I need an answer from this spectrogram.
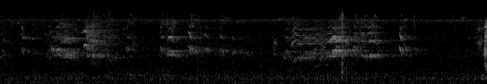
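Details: African wild dog puppies at their den giving bursts of high, squeaky twittering chirps in clusters, with short pauses between them, over a steady high insect hiss.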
